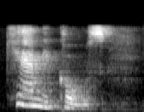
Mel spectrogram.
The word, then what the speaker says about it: chemicals: O chemicals, que sabemos que em inglês a pronúncia do CH tem som de t, mas esse chemicals é uma exceção. Então não, não pronunciamos com esse som de ti, e sim com um som de k que é que é chemicals.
